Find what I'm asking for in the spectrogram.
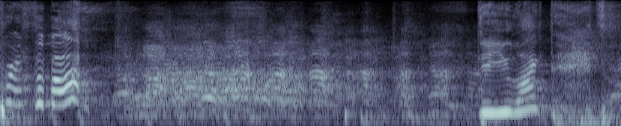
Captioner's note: audience laughs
